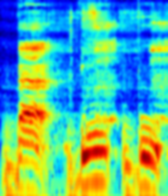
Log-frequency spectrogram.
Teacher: বা হচ্ছে দুই ঠোঁটের ভিজা জায়গা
